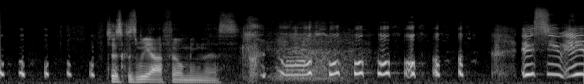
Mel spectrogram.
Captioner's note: laughter; laughs hysterically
